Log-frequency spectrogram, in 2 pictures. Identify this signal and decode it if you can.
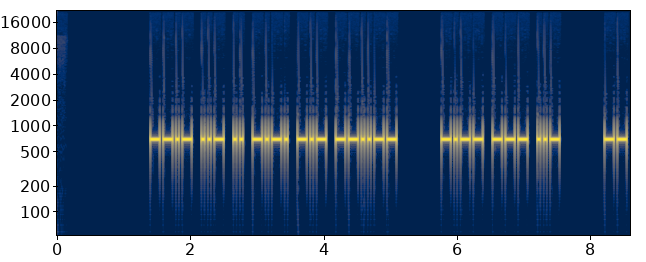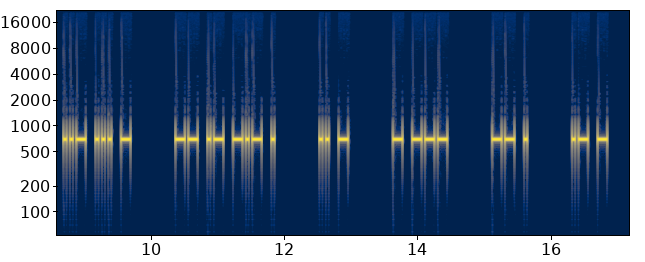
Morse code, heard as a keyed tone, about 25 wpm, 700 Hz. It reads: QUICK, YOU MUST MAKE IT TO ME AT
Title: 2x Word-Spacing - Sentences from Top 500 Words - 25wpm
